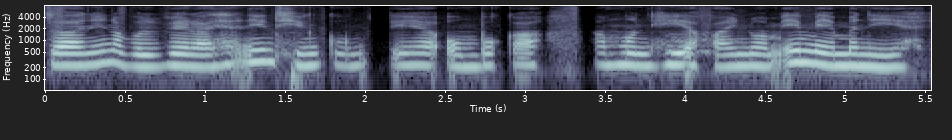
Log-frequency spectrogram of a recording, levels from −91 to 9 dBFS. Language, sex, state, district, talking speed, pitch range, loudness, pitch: Mizo, female, Mizoram, Aizawl, 225 wpm, 220-235 Hz, -18 LUFS, 230 Hz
